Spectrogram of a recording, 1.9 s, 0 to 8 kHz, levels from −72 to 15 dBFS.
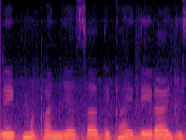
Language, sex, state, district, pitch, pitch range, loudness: Hindi, female, Uttar Pradesh, Etah, 200 Hz, 195-205 Hz, -13 LUFS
